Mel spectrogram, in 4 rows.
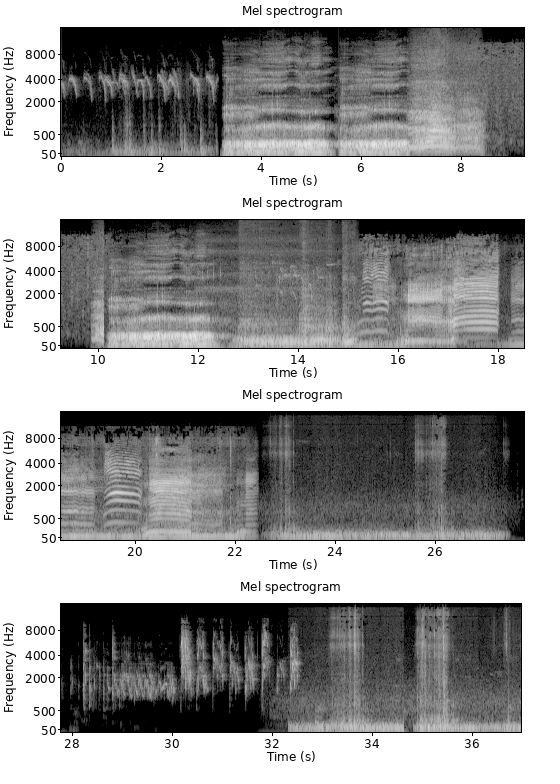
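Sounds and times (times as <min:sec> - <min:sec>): low rough animal call: 0:03.2 - 0:08.5, 0:09.9 - 0:15.4.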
